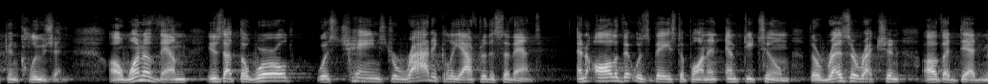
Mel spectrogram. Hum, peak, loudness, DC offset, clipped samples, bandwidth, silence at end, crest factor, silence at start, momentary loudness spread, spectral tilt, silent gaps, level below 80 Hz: none; 0 dBFS; -19 LUFS; under 0.1%; under 0.1%; 13 kHz; 0 s; 18 dB; 0 s; 9 LU; -4.5 dB/octave; none; -74 dBFS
